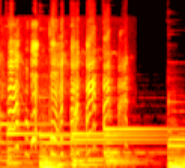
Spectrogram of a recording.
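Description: High-pitched cartoon voice giggling over light background music. The giggling stops near the end while the music's held notes carry on.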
